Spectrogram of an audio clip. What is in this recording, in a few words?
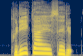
female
